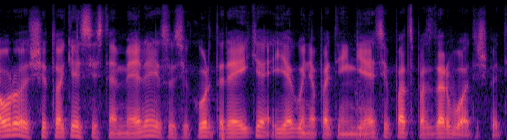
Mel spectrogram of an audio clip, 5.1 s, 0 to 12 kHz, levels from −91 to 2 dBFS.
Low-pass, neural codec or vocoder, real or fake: 10.8 kHz; none; real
